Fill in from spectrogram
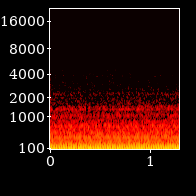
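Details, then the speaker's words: Copart auction car (Infiniti or Nissan) on a cold morning; it starts right up, shows a little hiccup, then idles with a steady low rumble and an even beat with no knocks or misses; sounds pretty healthy, a normal idle. "a little hiccup but it's kind of so far is showing everything is okay we'll keep an eye on this one too y'all it sounds pretty healthy for the most part"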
